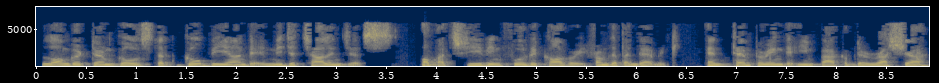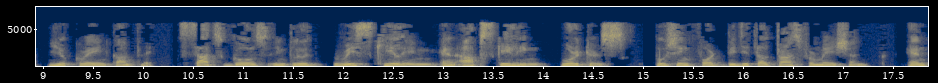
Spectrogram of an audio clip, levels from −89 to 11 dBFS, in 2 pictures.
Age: 50-69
